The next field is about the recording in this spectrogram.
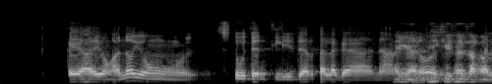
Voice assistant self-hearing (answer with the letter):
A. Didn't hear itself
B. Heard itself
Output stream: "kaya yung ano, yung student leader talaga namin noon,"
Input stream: B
